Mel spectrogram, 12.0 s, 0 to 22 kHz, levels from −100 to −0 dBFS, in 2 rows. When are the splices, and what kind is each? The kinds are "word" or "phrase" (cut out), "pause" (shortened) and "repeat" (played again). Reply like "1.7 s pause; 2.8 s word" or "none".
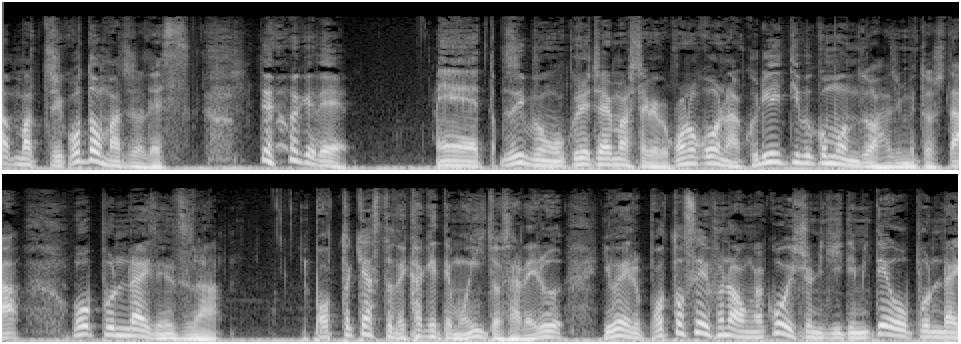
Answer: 3.0 s word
